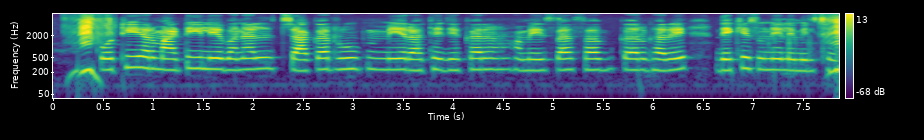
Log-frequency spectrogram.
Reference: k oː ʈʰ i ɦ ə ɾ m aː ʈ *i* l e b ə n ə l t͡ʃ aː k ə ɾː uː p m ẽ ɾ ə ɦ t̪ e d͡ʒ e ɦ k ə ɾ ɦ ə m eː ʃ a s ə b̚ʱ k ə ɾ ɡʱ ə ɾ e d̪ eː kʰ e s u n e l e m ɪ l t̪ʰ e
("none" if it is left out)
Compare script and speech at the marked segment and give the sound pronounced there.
i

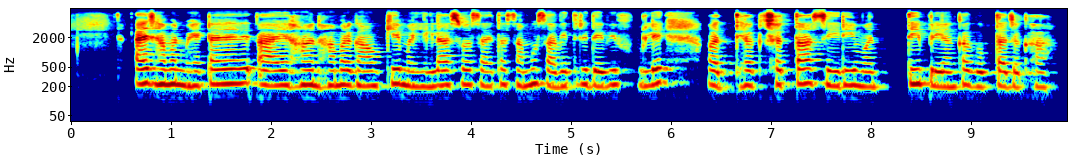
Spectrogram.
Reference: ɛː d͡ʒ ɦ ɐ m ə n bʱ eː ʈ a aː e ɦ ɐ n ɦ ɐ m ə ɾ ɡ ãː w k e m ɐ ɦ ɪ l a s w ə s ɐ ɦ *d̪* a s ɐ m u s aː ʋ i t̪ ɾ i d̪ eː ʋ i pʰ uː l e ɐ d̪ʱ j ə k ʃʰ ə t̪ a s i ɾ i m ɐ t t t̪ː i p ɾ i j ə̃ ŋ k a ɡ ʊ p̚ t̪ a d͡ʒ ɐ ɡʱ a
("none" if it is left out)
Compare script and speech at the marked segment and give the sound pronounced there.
t̪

